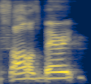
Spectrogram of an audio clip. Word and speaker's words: Salisbury: Sal, that's how you say it, Will. Solberry. Salsbury. Salsbury.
